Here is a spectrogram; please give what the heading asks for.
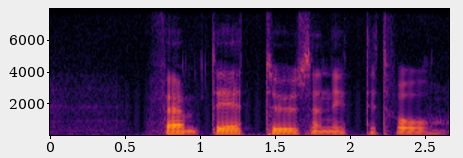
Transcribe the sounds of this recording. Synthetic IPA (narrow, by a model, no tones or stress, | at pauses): fɛmt̪ɪɛt̪ʰːʉ̟ːsənːɪt̪ːɪt̪ʰvoː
